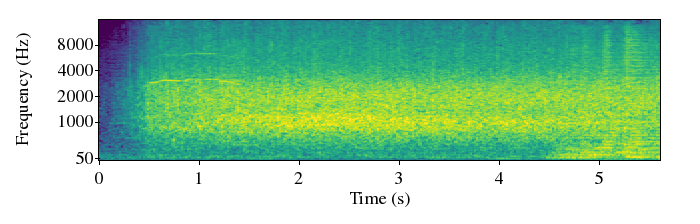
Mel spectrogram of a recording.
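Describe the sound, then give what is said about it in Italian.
A studio audience in a large television studio applauds and cheers while doing a stadium-style wave. The noise swells within the first half second, then holds as a loud, continuous roar of clapping for about five seconds. “Ok, ne pensa che stanno facendo una Ola nel nostro studio, nel nostro gigantesco studio.”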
